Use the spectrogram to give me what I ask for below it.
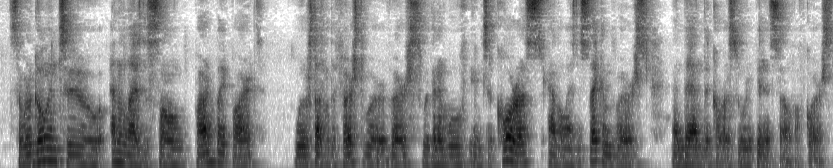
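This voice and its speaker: In a Russian accent, a man with a medium pitch speaks at a moderate pace with monotone, flat intonation. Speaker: language teacher. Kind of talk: tutorial.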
